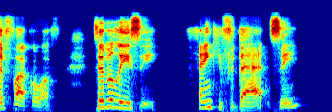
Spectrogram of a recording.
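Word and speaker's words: Tbilisi: jordan i mean wanda how do you pronounce t is it tb sybee it's tobilisi oh way the off tibilisi thank you for that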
